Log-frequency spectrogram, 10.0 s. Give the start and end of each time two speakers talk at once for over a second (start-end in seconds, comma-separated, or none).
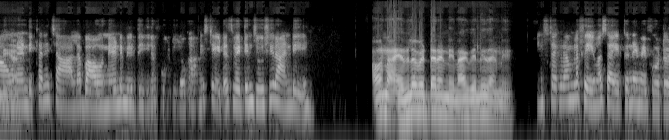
none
